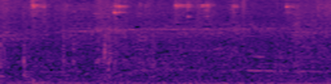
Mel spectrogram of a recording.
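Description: A steady low rumble with a few light knocks, the sound of a handheld phone's microphone being moved about.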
